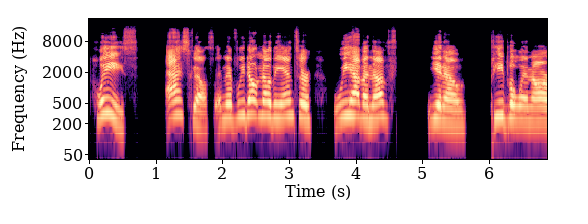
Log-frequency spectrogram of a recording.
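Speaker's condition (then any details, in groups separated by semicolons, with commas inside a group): Cerebral palsy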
